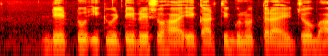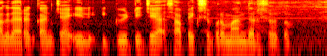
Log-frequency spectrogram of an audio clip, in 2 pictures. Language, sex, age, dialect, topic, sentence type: Marathi, male, 18-24, Northern Konkan, banking, statement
